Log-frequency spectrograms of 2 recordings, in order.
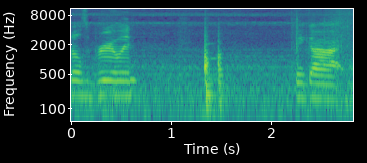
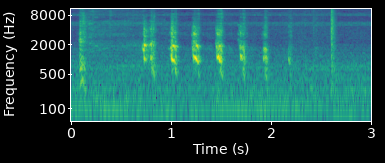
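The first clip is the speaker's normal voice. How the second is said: high giggle; 9 dB louder than usual. Real, not acted. Tipsy giggling fit.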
